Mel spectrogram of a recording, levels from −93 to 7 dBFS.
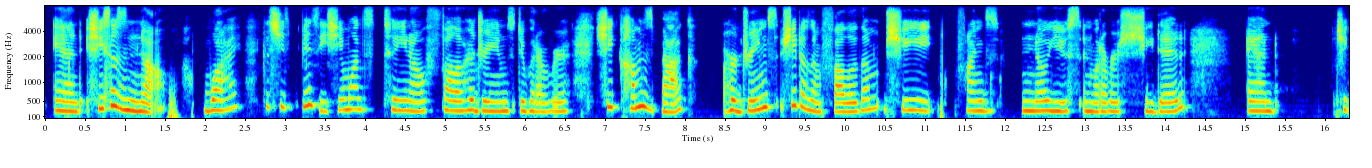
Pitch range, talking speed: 235-290 Hz, 135 wpm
